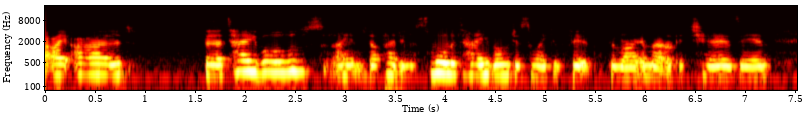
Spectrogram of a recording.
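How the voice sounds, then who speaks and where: Through noticeable background noise, a woman's fairly high voice comes across with lively intonation. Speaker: gaming video creator. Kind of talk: tutorial. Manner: casual.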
